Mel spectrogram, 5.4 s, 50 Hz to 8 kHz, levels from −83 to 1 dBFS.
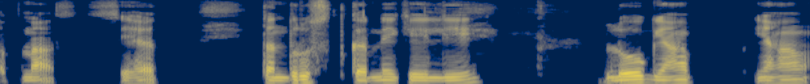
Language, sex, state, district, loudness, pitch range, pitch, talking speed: Hindi, male, Chhattisgarh, Bastar, -17 LUFS, 100-115 Hz, 105 Hz, 120 wpm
